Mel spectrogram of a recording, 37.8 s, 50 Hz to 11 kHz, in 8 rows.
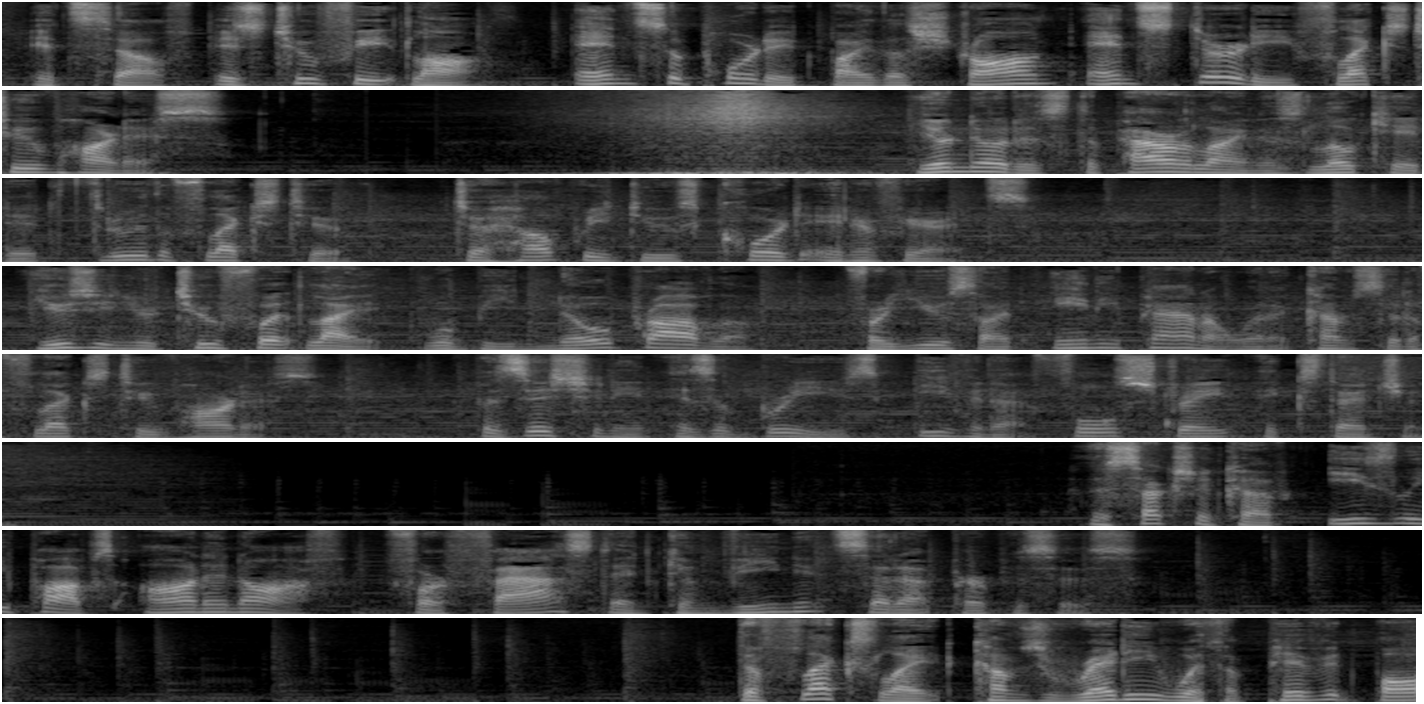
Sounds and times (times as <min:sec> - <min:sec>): Speech: 0:00.0 - 0:05.5, 0:07.8 - 0:12.9, 0:14.3 - 0:23.8, 0:27.3 - 0:32.2, 0:35.6 - 0:37.8
Music: 0:00.0 - 0:37.8.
